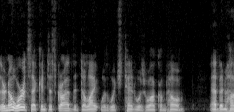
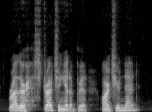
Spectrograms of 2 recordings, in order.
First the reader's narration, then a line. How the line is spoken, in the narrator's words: laughed Ted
